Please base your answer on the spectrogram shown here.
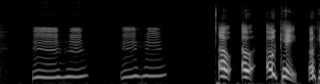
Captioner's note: laughs; hums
